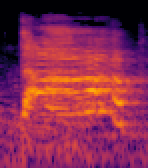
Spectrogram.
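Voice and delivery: high, loud mock cry to halt; imitated sudden yell. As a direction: yell it to stop a car. Actor halts a passing driver.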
